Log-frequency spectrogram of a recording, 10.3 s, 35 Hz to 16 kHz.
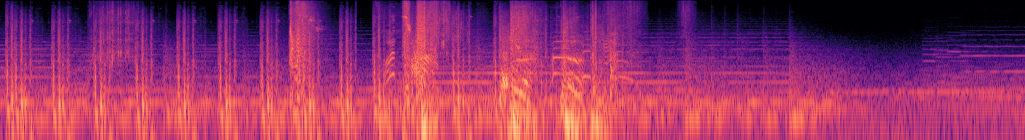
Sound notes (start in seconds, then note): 4.9 Gaylord_Steambath yells excitedly; 5.0 N00bly grunts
